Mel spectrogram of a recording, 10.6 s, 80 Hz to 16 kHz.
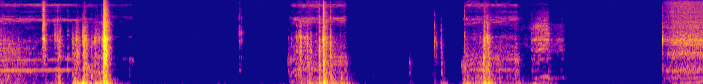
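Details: Pioneer CLD-3090 LaserDisc player with an AC-3 disc, after the AC-3 mod board install: bursts of whirring and clicking, then a steady rushing spin as the disc spins up. It is an odd noise; the cause is uncertain.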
